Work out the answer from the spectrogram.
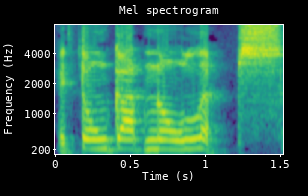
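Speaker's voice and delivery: put-on wise guy accent. Trying out accents on the same line, the speaker does a wise guy accent. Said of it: "And Wise Guy".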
